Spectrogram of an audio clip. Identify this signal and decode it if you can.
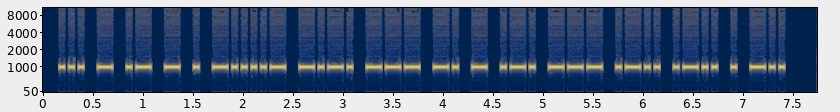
Morse code, heard as a keyed tone, about 25 wpm, 1000 Hz. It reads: STATE-CONTROLLED
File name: qotdfiles / 25wpm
